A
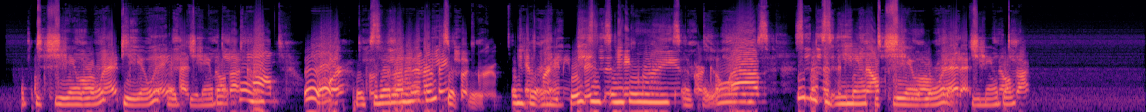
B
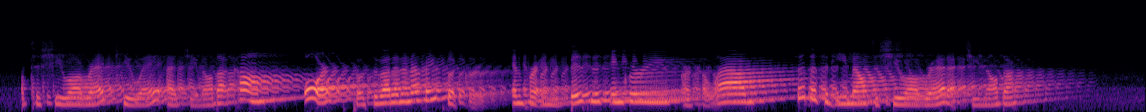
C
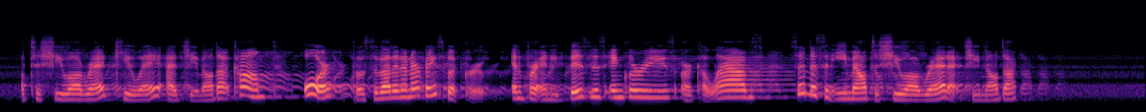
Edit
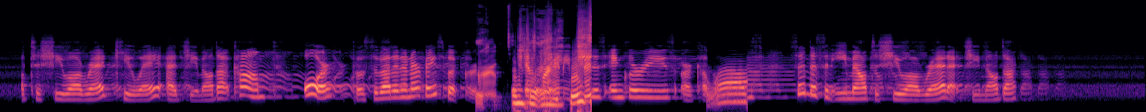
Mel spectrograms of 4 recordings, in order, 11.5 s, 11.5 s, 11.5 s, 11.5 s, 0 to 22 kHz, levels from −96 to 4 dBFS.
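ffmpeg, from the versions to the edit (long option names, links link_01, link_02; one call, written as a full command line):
ffmpeg -i take0.wav -i take1.wav -i take2.wav -filter_complex "[2:a]asplit=3[link_01][link_02][link_03];[link_01]atrim=end=4.762[link_04];[0:a]atrim=start=4.758:end=5.912[link_05];[link_02]atrim=start=5.908:end=7.072[link_06];[1:a]atrim=start=7.068:end=7.472[link_07];[link_03]atrim=start=7.468[link_08];[link_04][link_05]acrossfade=duration=0.004:curve1=hsin:curve2=hsin[link_09];[link_09][link_06]acrossfade=duration=0.004:curve1=hsin:curve2=hsin[link_10];[link_10][link_07]acrossfade=duration=0.004:curve1=hsin:curve2=hsin[link_11];[link_11][link_08]acrossfade=duration=0.004:curve1=hsin:curve2=hsin" out.wav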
